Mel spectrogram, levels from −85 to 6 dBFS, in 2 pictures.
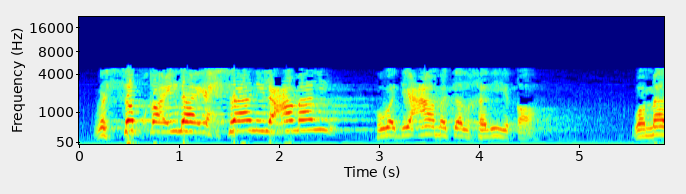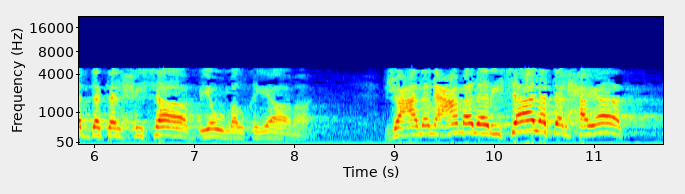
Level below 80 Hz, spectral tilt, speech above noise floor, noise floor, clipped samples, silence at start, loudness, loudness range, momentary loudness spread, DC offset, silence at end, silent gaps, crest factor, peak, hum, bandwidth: -52 dBFS; -6 dB/octave; 39 dB; -52 dBFS; under 0.1%; 0.15 s; -13 LUFS; 5 LU; 11 LU; 0.4%; 0.1 s; none; 14 dB; 0 dBFS; none; 5 kHz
